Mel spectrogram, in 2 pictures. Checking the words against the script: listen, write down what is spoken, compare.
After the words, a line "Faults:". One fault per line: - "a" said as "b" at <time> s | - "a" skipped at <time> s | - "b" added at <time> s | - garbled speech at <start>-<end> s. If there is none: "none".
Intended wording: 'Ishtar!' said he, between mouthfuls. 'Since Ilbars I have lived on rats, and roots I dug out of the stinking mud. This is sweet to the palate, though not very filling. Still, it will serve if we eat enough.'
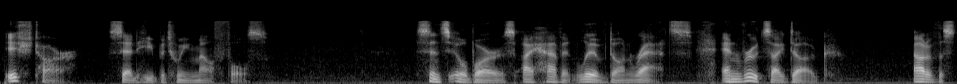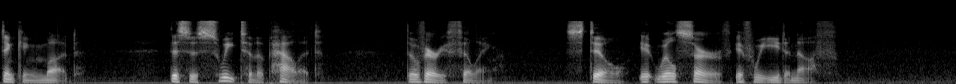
'Ishtar!' said he, between mouthfuls. 'Since Ilbars I haven't lived on rats, and roots I dug out of the stinking mud. This is sweet to the palate, though very filling. Still, it will serve if we eat enough.'
Faults:
- "have" said as "haven't" at 5.3 s
- "not" skipped at 13.8 s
